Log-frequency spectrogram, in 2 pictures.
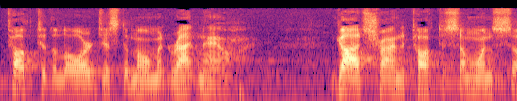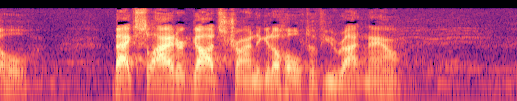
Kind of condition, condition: setting, large echoing room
